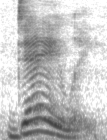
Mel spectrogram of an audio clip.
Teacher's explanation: so we have two syllables but the stress is on the first one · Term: trochaic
